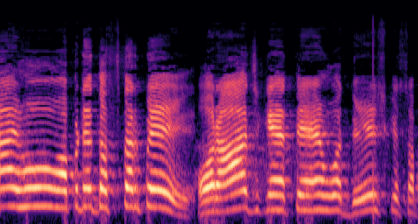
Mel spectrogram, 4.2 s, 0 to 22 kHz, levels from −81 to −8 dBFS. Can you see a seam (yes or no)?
yes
